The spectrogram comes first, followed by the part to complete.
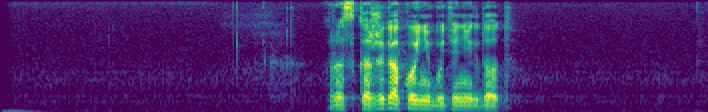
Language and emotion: Russian, neutral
